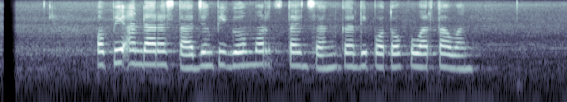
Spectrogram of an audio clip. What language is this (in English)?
Sundanese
